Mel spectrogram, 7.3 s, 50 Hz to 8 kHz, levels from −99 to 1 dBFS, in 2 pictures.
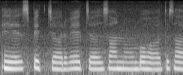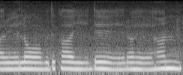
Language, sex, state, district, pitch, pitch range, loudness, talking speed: Punjabi, female, Punjab, Kapurthala, 225 Hz, 215-230 Hz, -16 LUFS, 90 wpm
